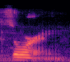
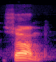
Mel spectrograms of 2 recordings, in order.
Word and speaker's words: Søren: It sounds like more like a Z sound, like Soren. You pronounce the R too much. Søren.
